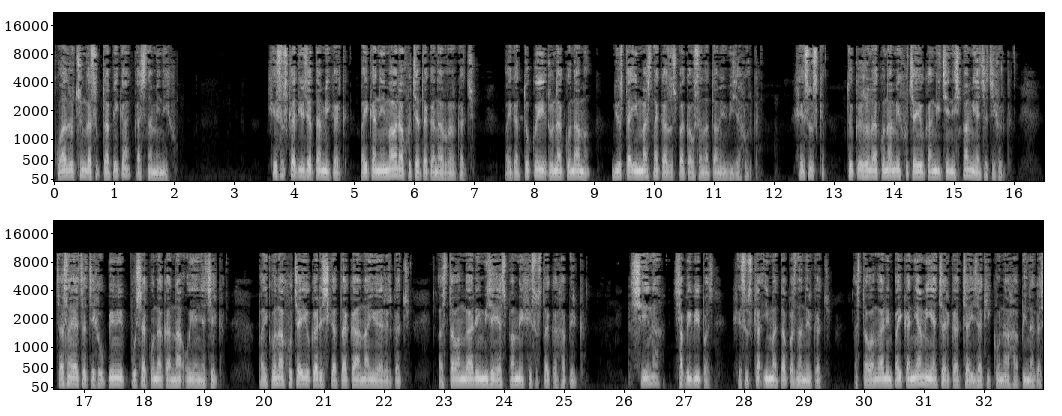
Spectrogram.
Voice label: good news quichua otovalo; quechua; bible

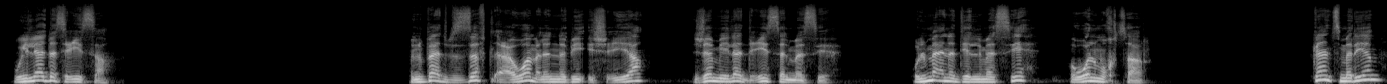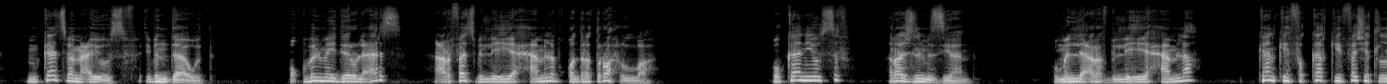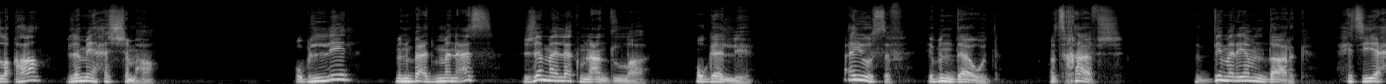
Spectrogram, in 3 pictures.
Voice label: birth, moroccan arabic one story

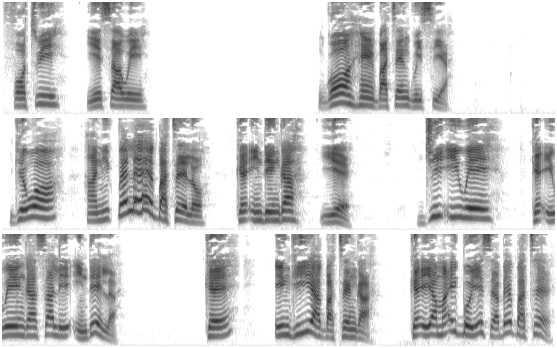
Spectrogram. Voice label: mende bsl nt drama; good news mende kpa

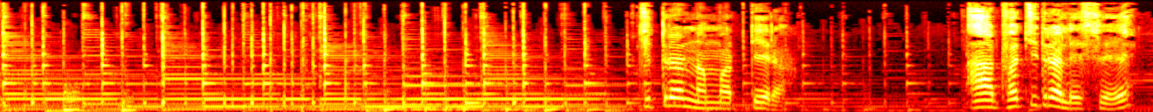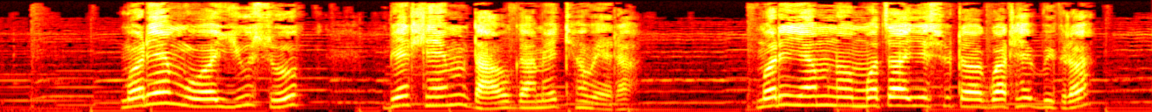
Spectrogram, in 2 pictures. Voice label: good news newari balami

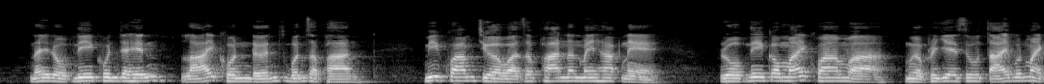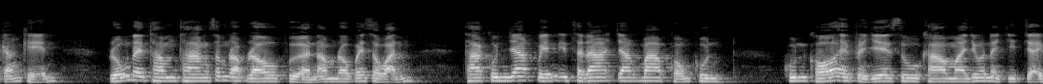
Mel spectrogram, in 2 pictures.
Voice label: words of life creation to christ thai southern

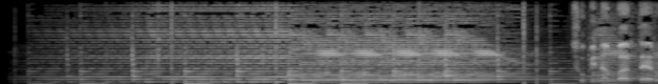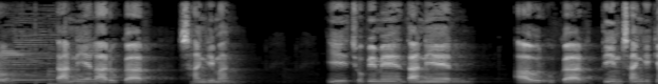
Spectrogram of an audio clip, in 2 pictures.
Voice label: urao, drama

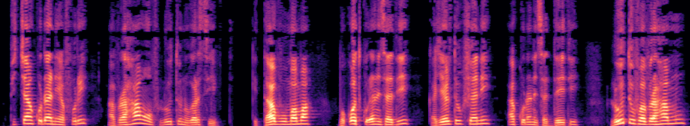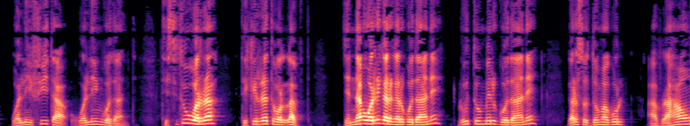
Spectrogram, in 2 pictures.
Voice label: borana sakuye; laali chaqasi and jiradin 1 waaqan yayabadi beginning with god

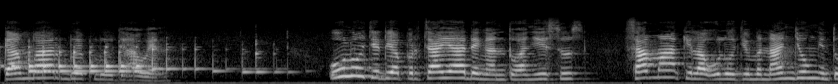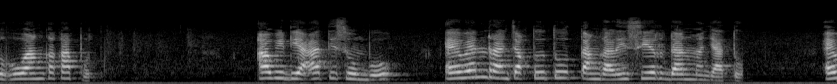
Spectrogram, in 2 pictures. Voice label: kabar bahalap good news ngaju, drama

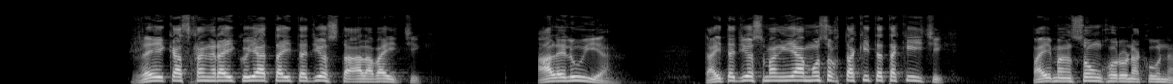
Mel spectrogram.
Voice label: salmos, quechua ayacucho

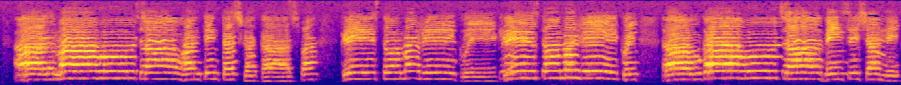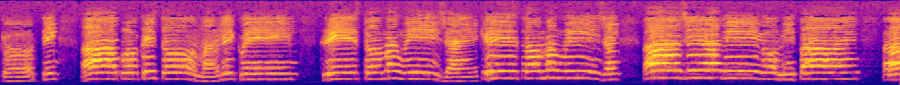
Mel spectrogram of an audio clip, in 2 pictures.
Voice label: words of life quichua chimborazo

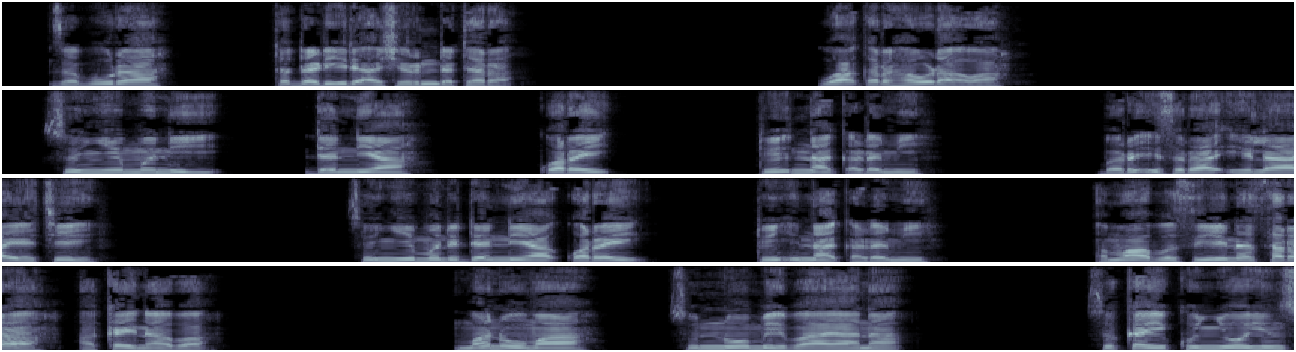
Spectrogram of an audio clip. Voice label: hausa bible drama, psalms; hausa bsn nt drama

